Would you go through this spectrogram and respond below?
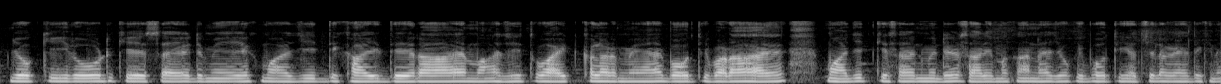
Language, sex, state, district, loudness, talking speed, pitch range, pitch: Hindi, male, Bihar, Kishanganj, -16 LUFS, 185 wpm, 135-140 Hz, 140 Hz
